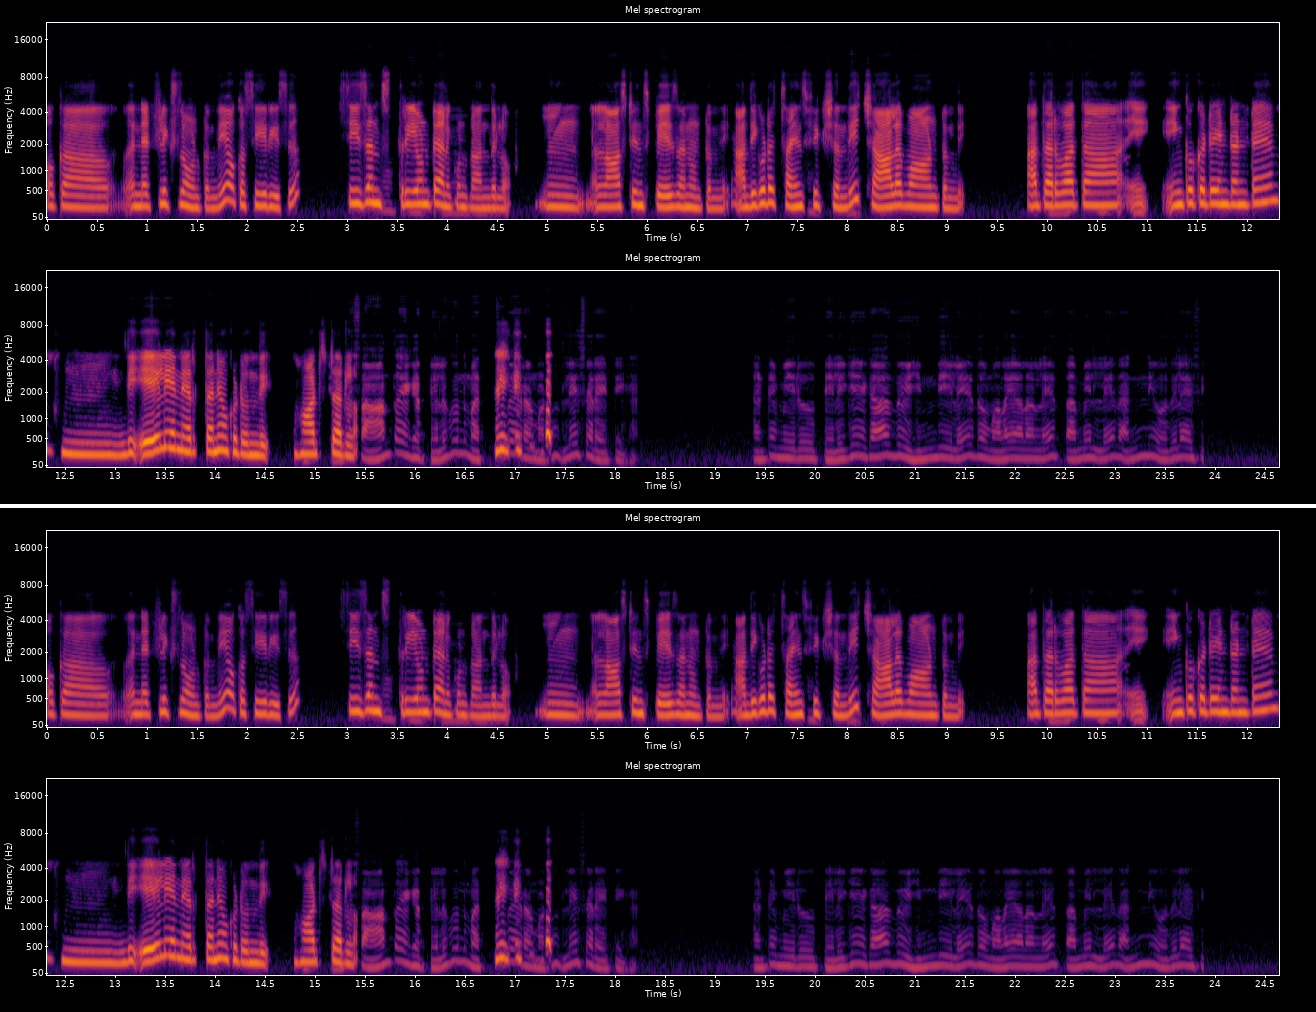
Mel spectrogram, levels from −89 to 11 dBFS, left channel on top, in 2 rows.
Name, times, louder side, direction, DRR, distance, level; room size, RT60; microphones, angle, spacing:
voice 1, 0.0-2.5 3.0-4.6 4.9-9.2 9.8-14.5 14.8-15.4 16.8-17.1, left 3 dB, 30° left, 0.4 m, -24 dB
voice 2, 3.3-4.6 7.6-7.7 8.0-8.4 10.0-10.8 14.9-18.2 19.4-23.9, left 2 dB, 55° left, 4.6 m, -45 dB
head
